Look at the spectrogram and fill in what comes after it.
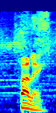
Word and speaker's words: vale: Ballet. – Ballet means okay. – Mean? Oh, does it? – It's spelled V-A-L-E. Because B and V in Spanish is pronounced the same.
